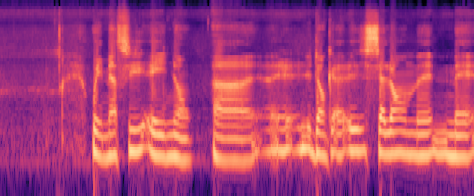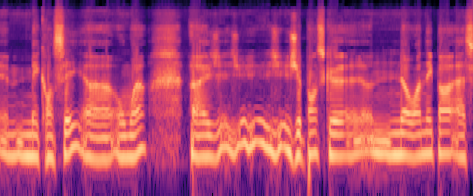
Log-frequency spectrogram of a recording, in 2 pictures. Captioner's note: speaking french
